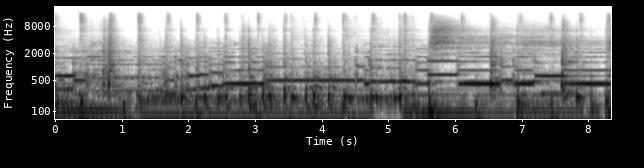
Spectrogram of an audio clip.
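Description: Live instrumental rock band: electric guitars playing a repeating riff over a drum kit with cymbals and bass drum. A lead line of held notes steps between pitches above the band.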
